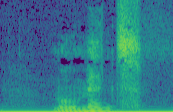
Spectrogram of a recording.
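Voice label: "moment", Dutch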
